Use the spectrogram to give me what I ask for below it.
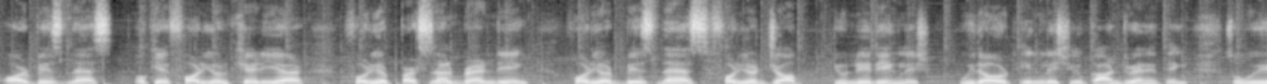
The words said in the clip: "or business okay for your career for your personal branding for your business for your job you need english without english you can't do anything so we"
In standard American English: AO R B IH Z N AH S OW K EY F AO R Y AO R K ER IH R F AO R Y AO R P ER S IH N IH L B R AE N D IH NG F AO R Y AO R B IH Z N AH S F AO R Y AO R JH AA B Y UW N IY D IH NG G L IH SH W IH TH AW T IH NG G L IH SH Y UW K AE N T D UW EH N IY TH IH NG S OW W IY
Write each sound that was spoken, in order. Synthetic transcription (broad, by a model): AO R B IH Z N AH S OW K EY F AO R Y AO R K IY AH R F AO R Y AO R P ER S IH N IH L B R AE N D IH NG F AO R Y AO R B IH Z N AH S F AO R Y AO R JH AA B Y UW N IY D IH NG G L IH SH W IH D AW T IH NG G L IH SH Y UW K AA N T D UW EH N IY T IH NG S OW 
